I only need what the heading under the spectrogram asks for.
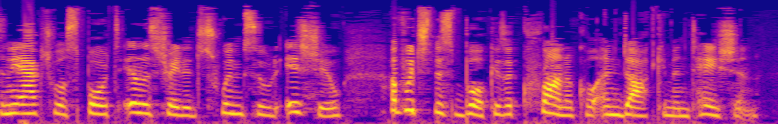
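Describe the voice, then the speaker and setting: Woman playing a perky, high-voiced radio co-host. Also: fairly bright tone, dry recording, clean studio sound. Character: perky, smooth-selling female book radio co-host. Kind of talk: satirical radio host patter.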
